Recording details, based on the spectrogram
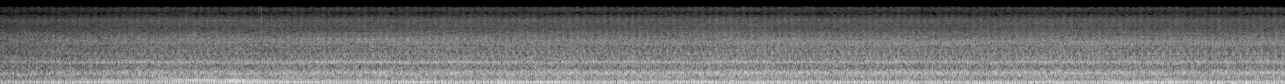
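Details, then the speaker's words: Yamaha Aerox 155 scooter CVT at idle, recorded close to the CVT cover; smooth, even hum with no rattle, squeal or knocking. CVT in good condition; worn CVT parts on older bikes usually show odd noises most at idle. "Nah teman-teman di bagian CVT sangatlah halus suaranya tidak ada suara yang aneh-aneh"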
